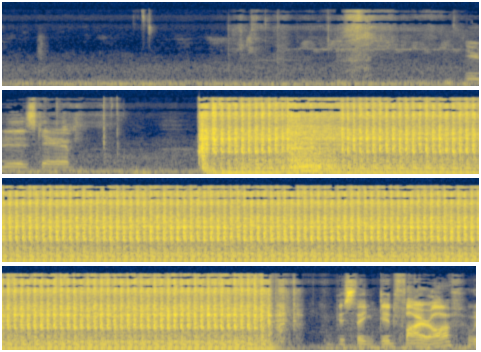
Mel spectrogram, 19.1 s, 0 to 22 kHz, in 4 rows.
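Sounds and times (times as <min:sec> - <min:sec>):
two-stroke jet ski engine running: 0:06.8 - 0:17.4.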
